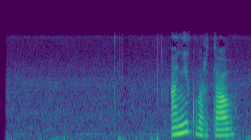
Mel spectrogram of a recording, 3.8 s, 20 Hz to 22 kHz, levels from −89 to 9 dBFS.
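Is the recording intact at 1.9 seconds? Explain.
No. Right at 1.9 seconds there's short concealed packet loss, running 1.89 to 1.92 s and directly following another from 1.85 to 1.89 s. Each time about 20 ms never arrived, so the decoder stretched the preceding sound to cover the hole. You hear a brief smear or wobble there. Just before that, from 1.77 to 1.83 s, two lost packets were rebuilt from error correction: about 40 ms was played from the low-bitrate Opus copies carried in the following packets, so there's no gap, just a rougher, noisier patch.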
